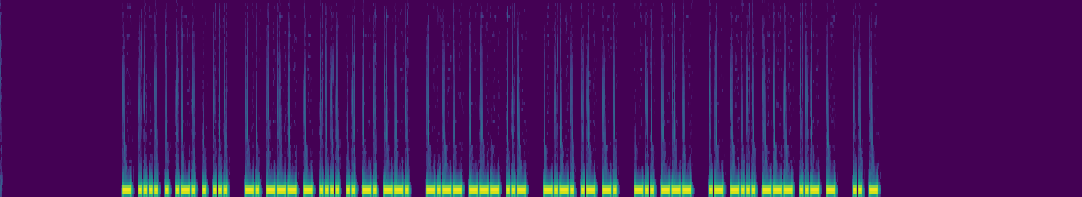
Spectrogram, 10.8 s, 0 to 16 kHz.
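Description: Morse code at 45 words per minute, a single steady pitch keyed on and off in rapid dots and dashes. It starts about a second in and stops shortly before the end. It spells out the seven-word phrase "there's nothing you can do about it".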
